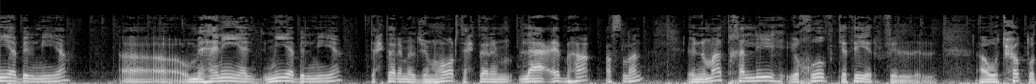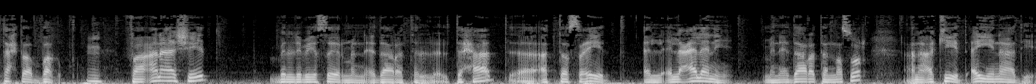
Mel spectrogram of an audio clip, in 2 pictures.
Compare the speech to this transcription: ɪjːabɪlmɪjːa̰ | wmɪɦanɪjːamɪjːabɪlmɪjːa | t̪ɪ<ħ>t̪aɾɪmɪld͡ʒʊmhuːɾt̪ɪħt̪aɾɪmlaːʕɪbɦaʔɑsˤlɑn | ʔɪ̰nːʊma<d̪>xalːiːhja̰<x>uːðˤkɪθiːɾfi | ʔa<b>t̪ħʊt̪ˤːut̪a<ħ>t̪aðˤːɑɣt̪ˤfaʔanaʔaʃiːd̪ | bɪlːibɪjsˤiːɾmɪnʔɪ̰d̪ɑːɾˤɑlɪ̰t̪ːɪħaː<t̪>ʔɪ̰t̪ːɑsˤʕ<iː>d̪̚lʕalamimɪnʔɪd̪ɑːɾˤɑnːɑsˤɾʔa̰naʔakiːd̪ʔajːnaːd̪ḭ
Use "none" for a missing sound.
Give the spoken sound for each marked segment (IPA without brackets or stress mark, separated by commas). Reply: ħ, t̪, x, w, ħ, d̪, iː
